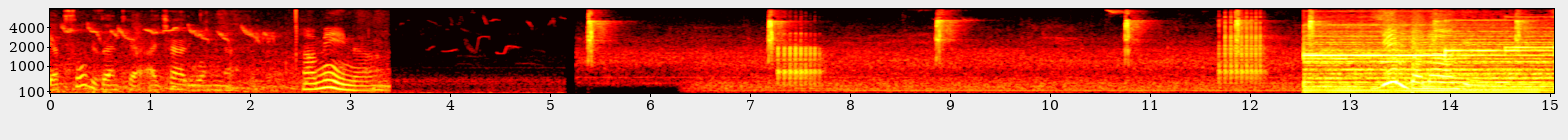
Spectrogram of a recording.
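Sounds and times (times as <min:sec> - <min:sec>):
bird chirps: 0:00.0 - 0:02.4, 0:03.4 - 0:05.9
bird rattle call: 0:07.2 - 0:07.8, 0:11.7 - 0:12.3.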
